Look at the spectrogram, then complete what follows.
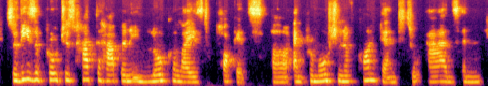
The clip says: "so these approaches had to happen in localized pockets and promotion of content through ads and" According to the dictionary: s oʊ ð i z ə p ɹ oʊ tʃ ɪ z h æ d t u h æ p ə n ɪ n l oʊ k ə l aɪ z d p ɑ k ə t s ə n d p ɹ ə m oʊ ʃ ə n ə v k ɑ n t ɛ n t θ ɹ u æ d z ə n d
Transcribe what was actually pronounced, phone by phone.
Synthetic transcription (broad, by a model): s oʊ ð i z ə p ɹ oʊ tʃ ɪ z h æ d t u h æ p ə n ɪ n l oʊ k ə l aɪ z d p ɑ k ə t s ə n d p ɹ ə m oʊ ʃ ə n ə v k ɑ n t ɛ n t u æ d z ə n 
